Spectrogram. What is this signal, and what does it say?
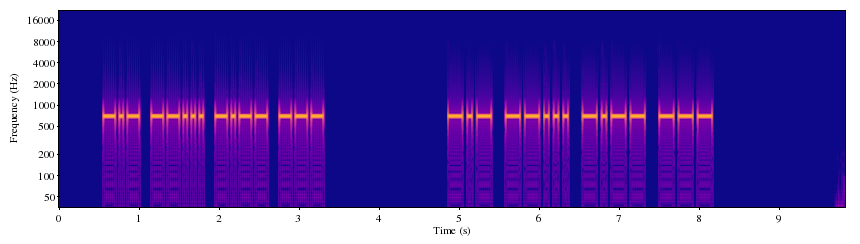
Morse code, heard as a keyed tone, about 23 wpm, 700 Hz. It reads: K7YO K7YO
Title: Speed Racing - USA 1x2 Call Signs 20wpm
